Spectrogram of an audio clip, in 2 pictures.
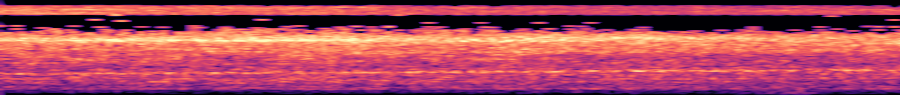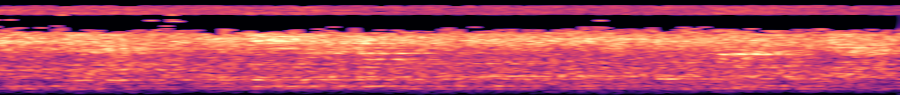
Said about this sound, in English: Another train pulls away.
